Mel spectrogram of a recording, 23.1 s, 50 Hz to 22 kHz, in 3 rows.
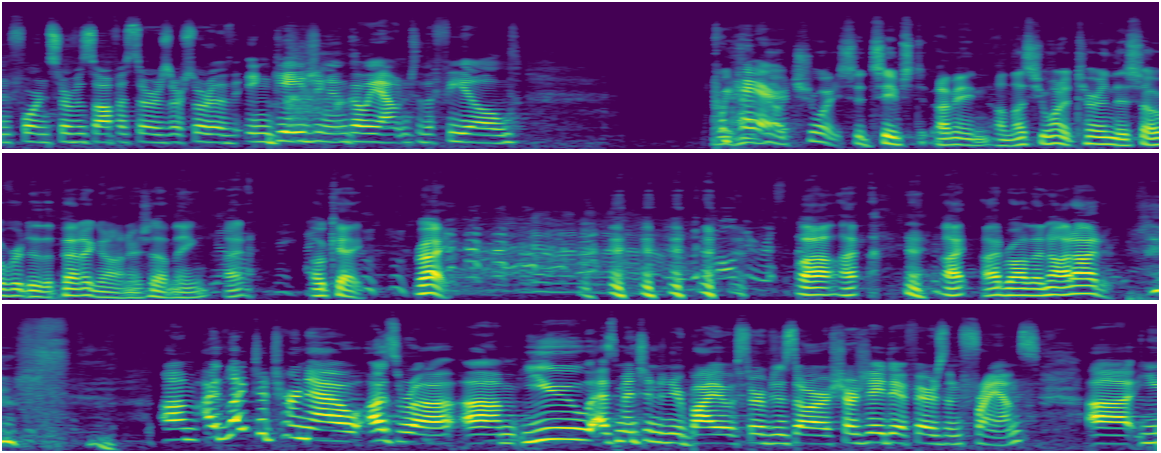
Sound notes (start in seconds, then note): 9.8 laughs; 11.5 audience laughing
